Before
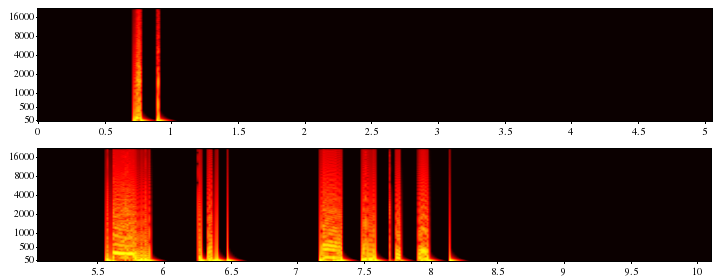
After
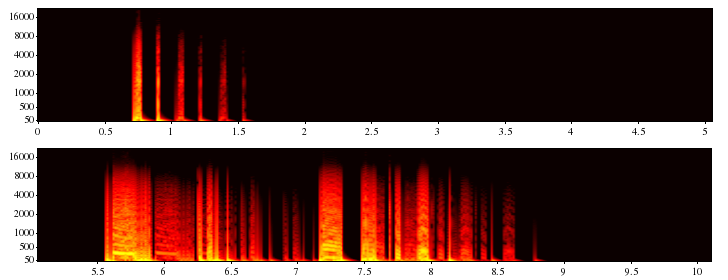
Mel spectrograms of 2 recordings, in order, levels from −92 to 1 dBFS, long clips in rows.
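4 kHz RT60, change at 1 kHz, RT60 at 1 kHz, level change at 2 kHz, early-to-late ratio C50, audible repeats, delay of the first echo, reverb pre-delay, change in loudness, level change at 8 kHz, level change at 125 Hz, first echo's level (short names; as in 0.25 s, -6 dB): none, -0.5 dB, none, -1.0 dB, none, 2, 0.32 s, none, -1.0 dB, -9.5 dB, 0.0 dB, -20.0 dB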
